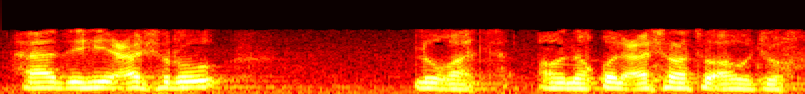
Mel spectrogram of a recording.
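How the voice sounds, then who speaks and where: Male grammar teacher, slightly high voice, patient and repetitive delivery, tinny phone-like sound. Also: fairly even intonation, slightly rough. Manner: slow, drawn-out repetition of examples. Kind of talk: grammar lesson.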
